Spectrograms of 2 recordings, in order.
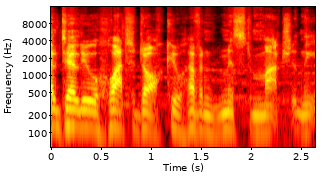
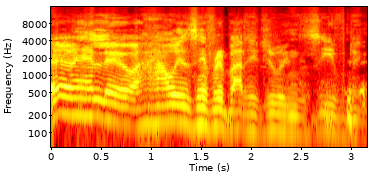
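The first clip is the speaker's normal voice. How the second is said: put-on sounding like old money; 5 dB louder than usual. Greeting everyone in character as Nigel Shillingsworth: sounding like old money. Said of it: "He sounds like he's old money".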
